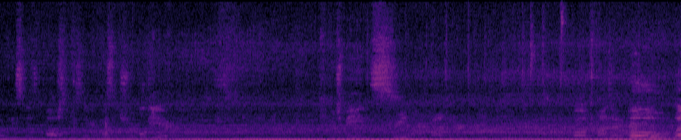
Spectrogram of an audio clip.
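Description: A low, steady mechanical hum that swells louder for a few seconds in the middle and then eases back, with faint voices in the background.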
